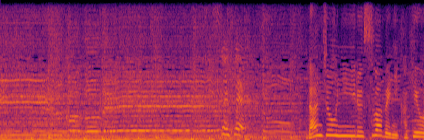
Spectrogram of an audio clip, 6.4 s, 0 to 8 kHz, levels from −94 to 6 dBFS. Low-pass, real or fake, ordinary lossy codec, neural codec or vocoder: none; real; none; none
